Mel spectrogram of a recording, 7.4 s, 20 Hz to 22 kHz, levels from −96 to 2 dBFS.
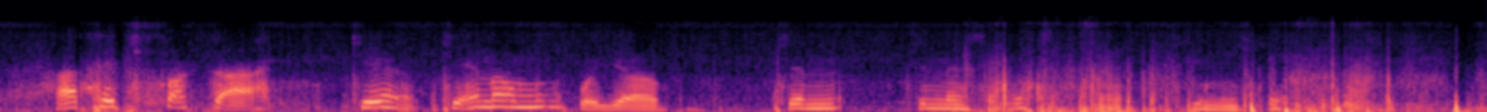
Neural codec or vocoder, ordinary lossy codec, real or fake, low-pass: vocoder, 22.05 kHz, 80 mel bands, Vocos; Opus, 16 kbps; fake; 9.9 kHz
